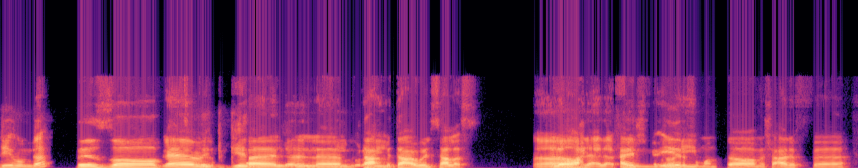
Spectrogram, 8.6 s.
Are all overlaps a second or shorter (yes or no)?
no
